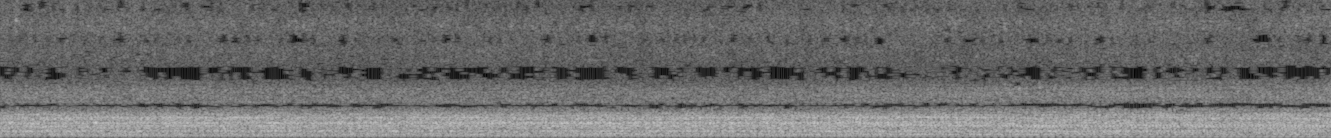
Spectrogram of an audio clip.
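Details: Lawnmower-engine generator converted from gas to propane, propane fed via ball valve into carburetor fuel line connector: small engine holds steady even speed, no misses, hunting or surging; normal running.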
